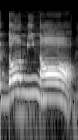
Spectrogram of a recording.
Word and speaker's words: dominó: Por exemplo, na palavra dominó, percebe que tem um acento lá? Nó, tem um acento circunflexo na última sílaba. Então, isso significa que do, mi são sílabas átonas. E o nó é sílaba tônica, porque é a mais forte, é aquela que a gente pronuncia com mais intensidade.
